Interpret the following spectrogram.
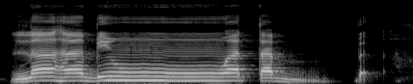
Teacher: یہاں پہ با اور واو آپس میں مل رہی ہیں تو یہ غنہ بھی ہو رہا ہے۔ لہب، کیونکہ یہ حروف یرملون میں سے واو آتا ہے، اور جب حروف یرملون تنوین کے بعد آتے ہیں تو ان میں غنہ ہوتا ہے۔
